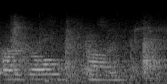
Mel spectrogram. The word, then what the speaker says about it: Artigal: Yeah, I pronounce it Artigal, and he's named after a character in the Fairy Queen. So I'm pretty sure you can figure out how to pronounce it from the meter, and I'm not remembering it right, but that's how I've been pronouncing it.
